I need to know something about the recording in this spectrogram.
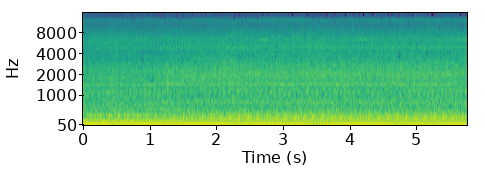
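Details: Audi A4 B7 3.2 V6 with a recurring rough idle when cold: deep, lumpy idle with an uneven low pulse and slight shake in the rhythm; cause not yet pinned down.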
